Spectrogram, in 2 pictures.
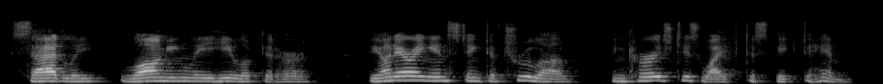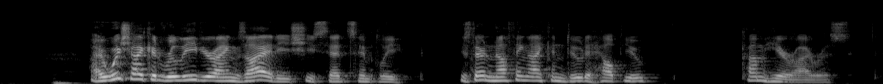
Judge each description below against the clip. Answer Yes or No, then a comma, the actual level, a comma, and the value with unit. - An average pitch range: Yes, average, 4.6 semitones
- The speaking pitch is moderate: Yes, medium, 150 Hz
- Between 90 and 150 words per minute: Yes, average, 140 wpm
